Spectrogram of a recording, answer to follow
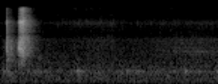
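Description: A metal spoon briefly scraping across an oiled aluminium baking tray, once, just after the start, followed by faint room tone.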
